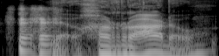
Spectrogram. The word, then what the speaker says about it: Gerardo: Man, I can't roll my tongue that You got to roll your R's. Gerardo.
